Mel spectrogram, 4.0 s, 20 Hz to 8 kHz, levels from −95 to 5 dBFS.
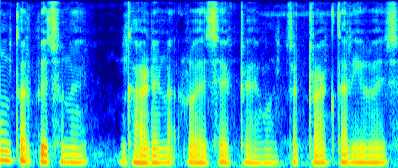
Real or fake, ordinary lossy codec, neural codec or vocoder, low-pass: fake; none; codec, 16 kHz, 16 kbps, FunCodec, trained on LibriTTS, 50 frames a second; none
